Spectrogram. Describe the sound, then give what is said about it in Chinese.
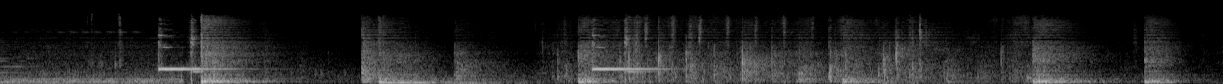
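A doorbell rings twice, each time a short, clear tone, followed by hurried thumping footsteps and bangs like someone running and a door slamming. “怎么人家一按门铃，他通上电了？”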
